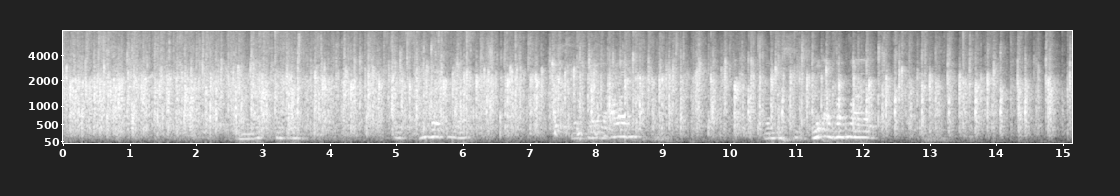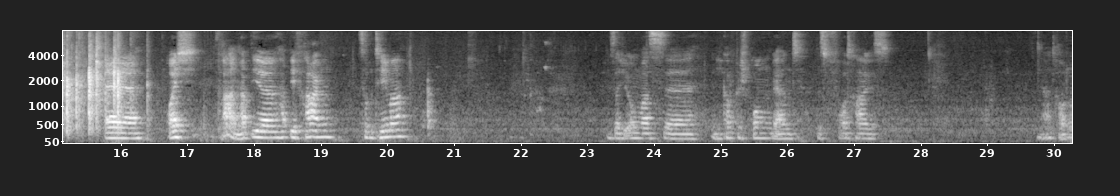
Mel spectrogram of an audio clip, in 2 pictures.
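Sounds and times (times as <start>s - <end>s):
audience applause: 0.0s - 16.2s
speech: 18.0s - 20.5s, 23.4s - 27.6s, 29.9s - 30.2s.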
